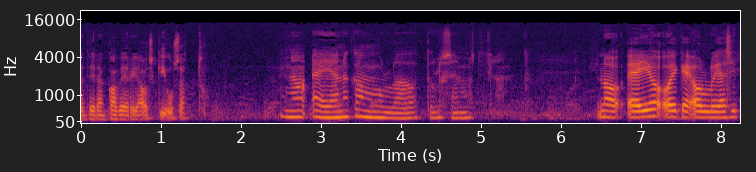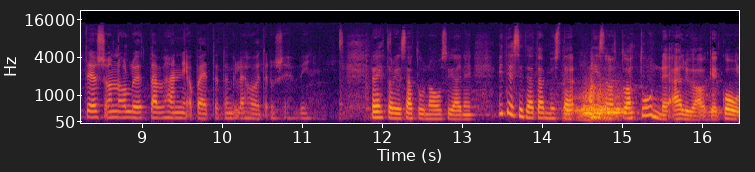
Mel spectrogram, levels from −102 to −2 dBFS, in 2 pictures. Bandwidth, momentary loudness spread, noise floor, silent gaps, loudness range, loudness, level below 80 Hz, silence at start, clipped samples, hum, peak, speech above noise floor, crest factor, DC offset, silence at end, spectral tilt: 14.5 kHz; 18 LU; -58 dBFS; none; 11 LU; -28 LUFS; -78 dBFS; 0 s; under 0.1%; none; -8 dBFS; 30 dB; 22 dB; under 0.1%; 0 s; -5 dB/octave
